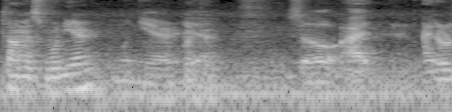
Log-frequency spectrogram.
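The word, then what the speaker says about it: Meunier: Munier, yeah.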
